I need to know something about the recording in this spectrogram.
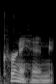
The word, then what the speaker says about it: Kernighan: By the way, the G in Kernighan is silent.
